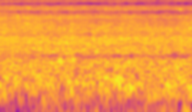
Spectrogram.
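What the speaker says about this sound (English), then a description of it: "creek is beautiful. I think this is Mill Creek." A mountain creek rushes and flows continuously nearby at a campsite, its steady watery hiss filling the brief moment with no voices.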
